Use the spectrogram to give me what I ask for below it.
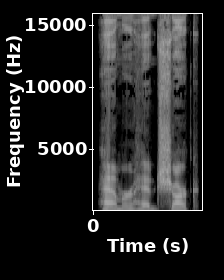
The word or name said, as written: hammerhead shark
